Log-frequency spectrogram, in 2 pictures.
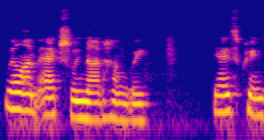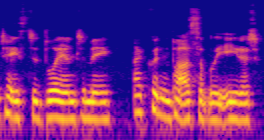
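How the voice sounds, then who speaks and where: Storybook schoolgirl, played by a woman: emphatic, self-pitying, expressive, slightly husky delivery. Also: fairly low pitch, moderate pace, natural voice. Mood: glum. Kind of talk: storybook character reading.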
